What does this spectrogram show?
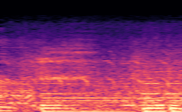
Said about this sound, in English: Let's show these bloody seagulls who owns this place.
